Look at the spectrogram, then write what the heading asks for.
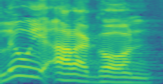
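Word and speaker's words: Louis: ترجم بعض قصائد لوي، أظن الأيس لا تلفظ بالفرنسي، لوي أم لويس نقول دكتور؟ لويس أم لوي؟ لوي. إيه بدون سين. لوي تكتب السين ولا تلفظ. لوي أراغون عن إلزا: عيناك من شدة عمقهما أكاد أنسى فيهما ذاكرتي.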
